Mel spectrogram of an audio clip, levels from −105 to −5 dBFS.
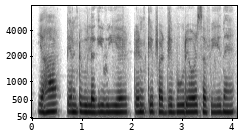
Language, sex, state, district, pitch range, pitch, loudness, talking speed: Hindi, female, Uttar Pradesh, Lalitpur, 185-190 Hz, 185 Hz, -16 LUFS, 190 wpm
